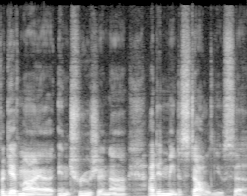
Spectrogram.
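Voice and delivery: put-on southern belle voice. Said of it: "a little too much Southern Belle".

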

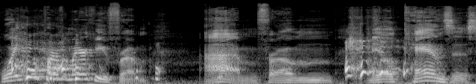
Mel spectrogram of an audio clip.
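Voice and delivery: put-on clumsy, over-effortful American accent, swooping pitch. Speaker imitates a man's attempt to sound american, asking where someone's from: bad american accent. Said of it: "It's bad".

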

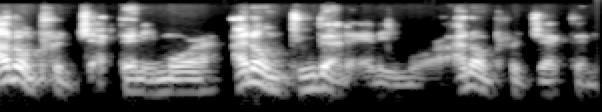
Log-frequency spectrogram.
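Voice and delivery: self-assured, confident, sure-of-himself tone. Retelling what a man in a talk about spirituality answered: imitating someone saying it with confidence. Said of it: "he said it with such confidence".

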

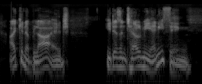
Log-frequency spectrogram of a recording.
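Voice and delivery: put-on Australian accent. Quoting a reporter from an interview: imitating an Australian accent. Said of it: "he had an Australian accent".

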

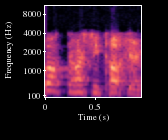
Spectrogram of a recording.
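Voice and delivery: screamed, very high, very loud and shrill. Retelling a dad's reaction to a playoff goal: imitating dad screaming. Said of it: "I just remember my dad screaming".

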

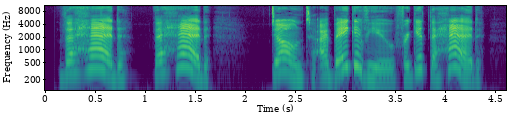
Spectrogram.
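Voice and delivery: high, loud, excited crying out. The Wogglebug pleads while the powder is sprinkled on the thing, crying out excitedly. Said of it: "cried the Wogglebug excitedly".

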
